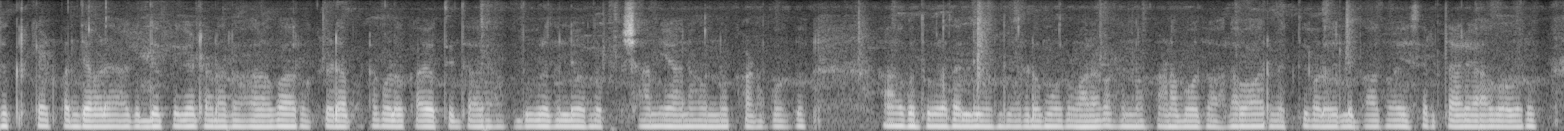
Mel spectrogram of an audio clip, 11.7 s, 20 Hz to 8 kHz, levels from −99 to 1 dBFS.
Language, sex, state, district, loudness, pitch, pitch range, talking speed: Kannada, male, Karnataka, Bijapur, -18 LUFS, 135 Hz, 130-135 Hz, 140 wpm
